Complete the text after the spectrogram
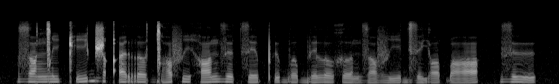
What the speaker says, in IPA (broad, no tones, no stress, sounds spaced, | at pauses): z ɒ ŋ͡ǀ i kʼ i d͡ʒ ɪ qʼ ɨ r ɤ ɡ͡ǀ ɒ f i h ɒ n z ɨ t͡s ɪ pʼ ɨ b ɤ b ɪ l o x ɤ n z ɒ v i d͡z ɪ j ɔ ɓ ɒ | z ɨ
